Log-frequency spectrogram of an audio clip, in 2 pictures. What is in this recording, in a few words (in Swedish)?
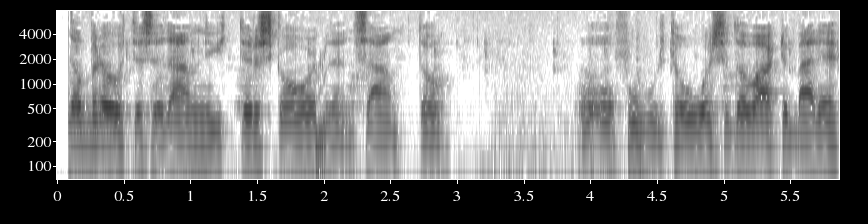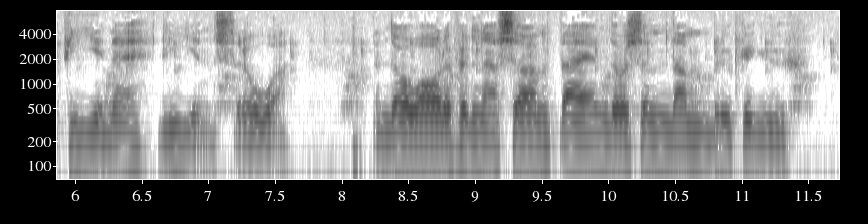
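Vilhelmina Lappland, dialekter; Folkminnen; Svenska sagor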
